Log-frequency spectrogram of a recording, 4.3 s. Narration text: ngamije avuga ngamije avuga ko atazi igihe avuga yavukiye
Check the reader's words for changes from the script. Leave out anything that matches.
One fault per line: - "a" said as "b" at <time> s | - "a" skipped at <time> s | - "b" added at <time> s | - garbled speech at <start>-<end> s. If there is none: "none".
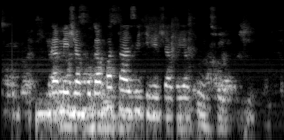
- "ngamije avuga" skipped at 1.5 s
- "avuga" said as "jabo" at 2.4 s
